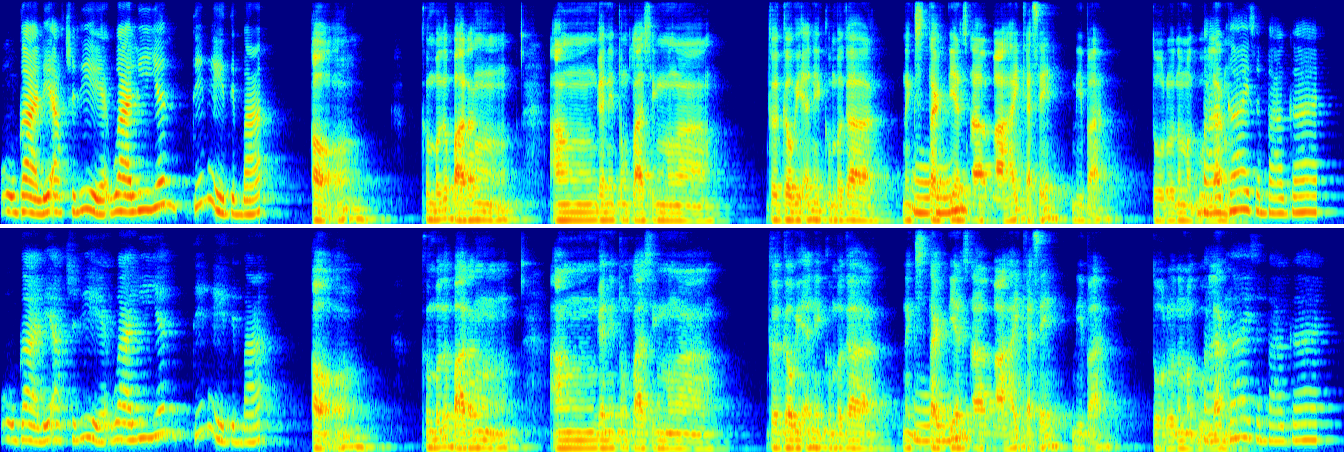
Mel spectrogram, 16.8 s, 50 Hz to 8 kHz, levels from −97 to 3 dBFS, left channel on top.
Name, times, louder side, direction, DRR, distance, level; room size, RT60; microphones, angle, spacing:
voice 1, 0.0-3.3 11.4-12.1 15.0-16.5, left 7 dB, 80° left, 11 dB, 0.3 m, -22 dB
voice 2, 3.9-4.6 5.3-6.3 6.9-8.9 9.6-11.0 11.3-13.9 14.4-15.4, left 2 dB, 40° left, 5 dB, 0.8 m, -23 dB
9.6 x 3.9 x 3.7 m, 0.86 s
head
